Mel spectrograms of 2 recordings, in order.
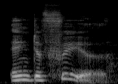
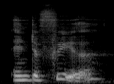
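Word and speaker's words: interfere: तो are silent हो गया। इसका उच्चारण क्या हो जाएगा? इंटरफेयर, इंटरफेयर, इंटरफेयर, इंटरफेयर, ये ब्रिटिश हो गया।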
